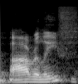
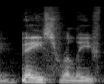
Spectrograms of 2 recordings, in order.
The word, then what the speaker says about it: bas relief: I am interested to try the coin maker thing, the bas relief.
